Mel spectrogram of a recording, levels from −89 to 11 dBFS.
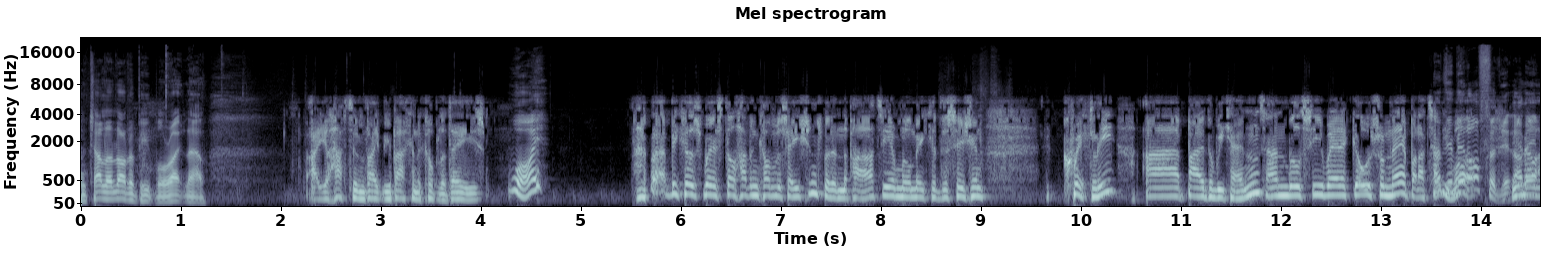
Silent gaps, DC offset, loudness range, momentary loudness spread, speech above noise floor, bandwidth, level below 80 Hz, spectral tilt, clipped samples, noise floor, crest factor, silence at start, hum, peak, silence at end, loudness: none; under 0.1%; 4 LU; 7 LU; 38 dB; 18.5 kHz; -52 dBFS; -6.5 dB/octave; under 0.1%; -55 dBFS; 16 dB; 0 s; none; -2 dBFS; 0 s; -17 LUFS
